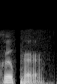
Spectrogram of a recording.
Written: Grouper

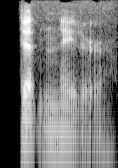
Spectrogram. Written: Detonator

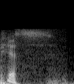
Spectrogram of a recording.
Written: Piss

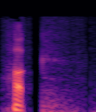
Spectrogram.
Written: Huck

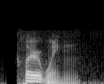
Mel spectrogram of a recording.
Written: Clearwing

